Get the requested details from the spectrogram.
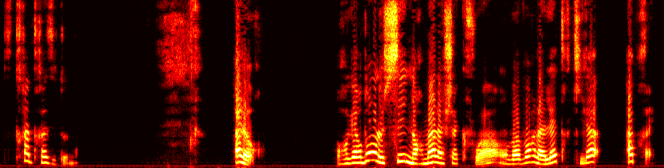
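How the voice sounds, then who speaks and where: A woman leads a reading lesson for young children, speaking slowly and sounding out words one syllable at a time. She talks straight to the child in a patient way. Her voice sits a little high, and the recording is dry and close. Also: vocal fry, a little mellow, no echo. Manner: addresses the child directly as tu. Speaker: primary school teacher.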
